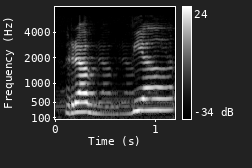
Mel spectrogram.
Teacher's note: ರವ್ಯ ರ ಮೇಲೆ ಆಘಾತ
